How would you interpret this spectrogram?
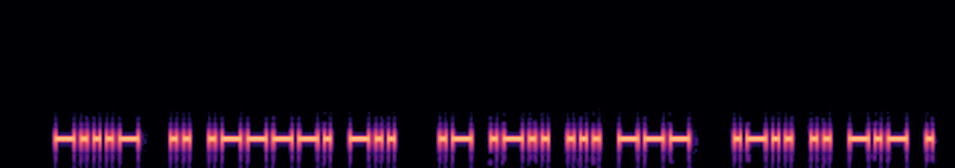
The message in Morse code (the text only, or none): <BT> I'D ALSO LIKE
